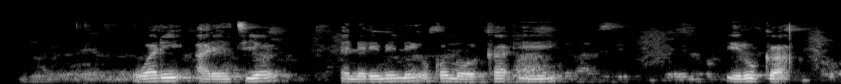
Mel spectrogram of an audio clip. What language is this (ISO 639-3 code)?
kin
